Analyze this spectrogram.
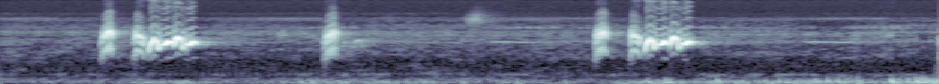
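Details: Sooty-headed bulbul (Pycnonotus aurigaster), vigorous song used as a trapping lure: short, bubbly, chirping phrases, each under a second, repeated about every second and a half, with faint low rumbling behind.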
